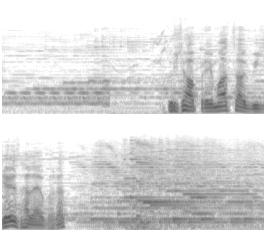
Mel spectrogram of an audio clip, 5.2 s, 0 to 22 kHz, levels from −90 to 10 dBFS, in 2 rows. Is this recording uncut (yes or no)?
no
